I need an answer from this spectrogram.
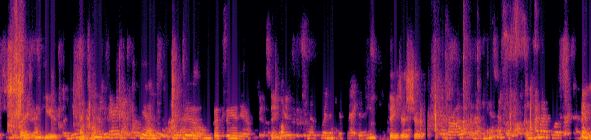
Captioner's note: indistinct overlapping conversations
